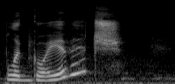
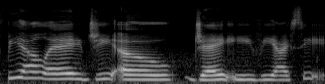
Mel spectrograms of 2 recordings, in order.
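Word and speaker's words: Blagojević: So in 1725, in Serbia, a man named Peter Blagojevich, I think I'm pronouncing his name correctly. I could be screwing it up. But it's Blagojevich. Oh, well... Sure, Blagojevich.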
